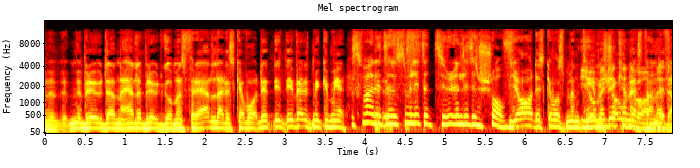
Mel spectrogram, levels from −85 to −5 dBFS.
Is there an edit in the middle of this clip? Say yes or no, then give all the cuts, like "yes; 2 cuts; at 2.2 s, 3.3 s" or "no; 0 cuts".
no; 0 cuts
